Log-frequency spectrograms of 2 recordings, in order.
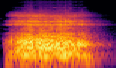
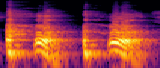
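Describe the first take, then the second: First: Loud, rough cough without voice; abnormal cough. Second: Loud, high, voiced cough; normal cough. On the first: Instructor showing students an unhealthy cough, abnormal cough. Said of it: "abnormal is". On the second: Instructor showing students a healthy cough, normal cough. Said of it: "And normal is". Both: Shown as a demonstration.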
